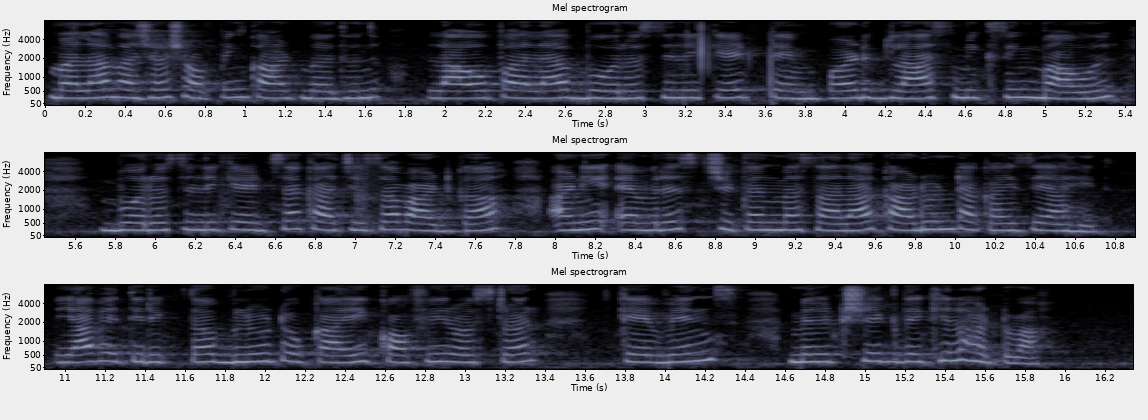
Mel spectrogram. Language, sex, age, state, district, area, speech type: Marathi, female, 18-30, Maharashtra, Raigad, rural, read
